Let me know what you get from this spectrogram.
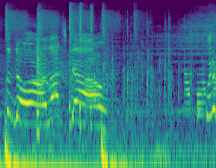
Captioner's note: applause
